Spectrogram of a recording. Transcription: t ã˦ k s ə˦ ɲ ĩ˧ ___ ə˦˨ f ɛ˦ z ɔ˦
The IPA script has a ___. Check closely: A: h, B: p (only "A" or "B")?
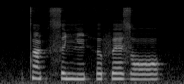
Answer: A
